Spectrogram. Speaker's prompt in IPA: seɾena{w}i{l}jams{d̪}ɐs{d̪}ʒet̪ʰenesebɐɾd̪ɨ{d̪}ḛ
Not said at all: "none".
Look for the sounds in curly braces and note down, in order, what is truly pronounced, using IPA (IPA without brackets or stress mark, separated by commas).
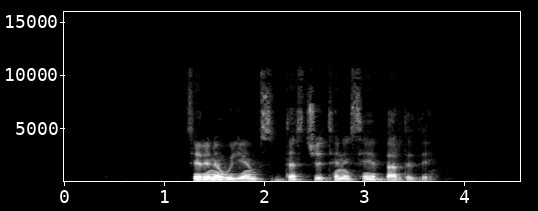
w, l, d̪, t̪, d̪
